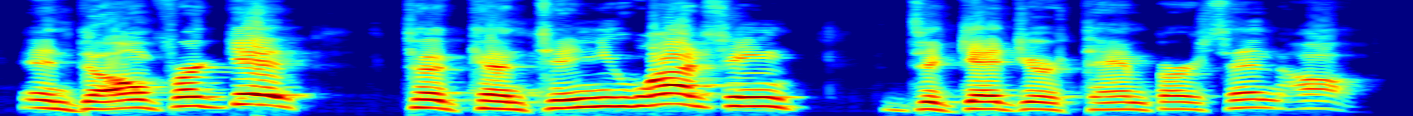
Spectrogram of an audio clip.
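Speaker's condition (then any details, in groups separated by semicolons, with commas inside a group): Ataxia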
